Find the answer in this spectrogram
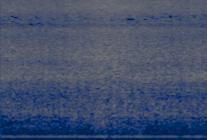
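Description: Whole button mushrooms sizzling steadily in a frying pan as the juices they have released cook off, with a low steady hum underneath.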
